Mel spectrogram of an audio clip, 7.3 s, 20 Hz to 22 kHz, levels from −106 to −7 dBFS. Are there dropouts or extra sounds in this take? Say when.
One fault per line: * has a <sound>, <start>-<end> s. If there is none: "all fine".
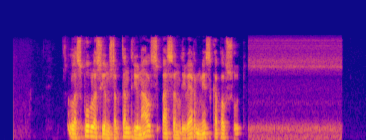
all fine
